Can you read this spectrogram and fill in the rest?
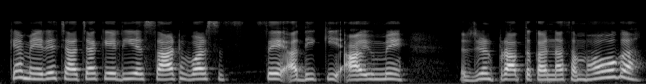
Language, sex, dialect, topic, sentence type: Hindi, female, Kanauji Braj Bhasha, banking, statement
